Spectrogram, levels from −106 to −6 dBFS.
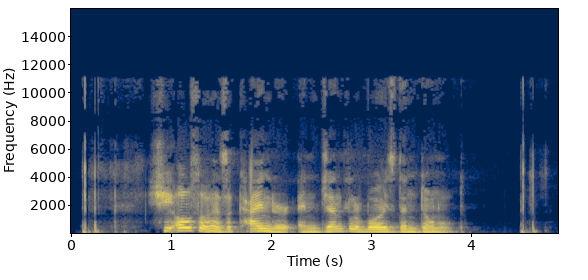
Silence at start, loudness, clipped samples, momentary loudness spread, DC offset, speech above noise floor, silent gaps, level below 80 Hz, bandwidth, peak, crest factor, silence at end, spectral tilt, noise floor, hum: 0.1 s; -17 LUFS; under 0.1%; 15 LU; under 0.1%; 64 dB; none; -56 dBFS; 11.5 kHz; -2 dBFS; 16 dB; 0.25 s; -7.5 dB/octave; -80 dBFS; none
